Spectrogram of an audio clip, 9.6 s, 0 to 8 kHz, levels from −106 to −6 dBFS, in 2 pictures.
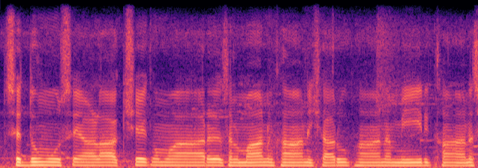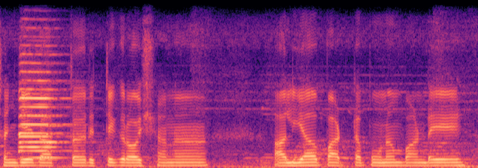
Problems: constant background noise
